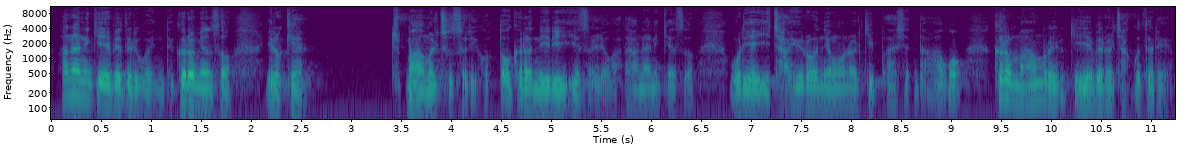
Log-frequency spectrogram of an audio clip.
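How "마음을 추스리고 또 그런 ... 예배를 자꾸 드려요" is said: usual speaking voice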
